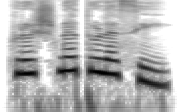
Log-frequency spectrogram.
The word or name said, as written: ಕೃಷ್ಣತುಳಸಿ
